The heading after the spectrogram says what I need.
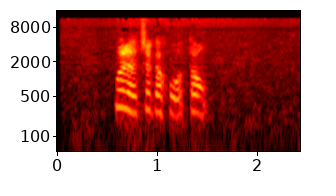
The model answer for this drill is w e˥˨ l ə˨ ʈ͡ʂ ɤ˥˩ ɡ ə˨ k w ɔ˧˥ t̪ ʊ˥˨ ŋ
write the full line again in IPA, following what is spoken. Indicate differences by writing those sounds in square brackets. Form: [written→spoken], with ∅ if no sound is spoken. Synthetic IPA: w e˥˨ l ə˨ ʈ͡ʂ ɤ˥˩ ɡ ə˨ [k→x] w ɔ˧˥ t̪ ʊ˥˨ ŋ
